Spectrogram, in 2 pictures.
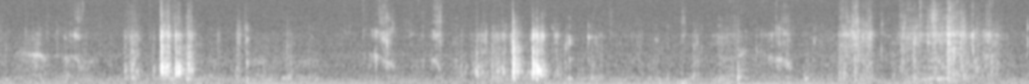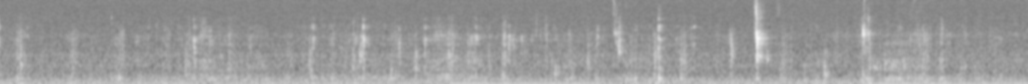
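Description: Close, faint mouth sounds of a person eating fast food: chewing French fries, then biting into and chewing a burger. Scattered soft mouth clicks, with a few louder crunches, the loudest about five seconds in and a sharp click near eighteen seconds.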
